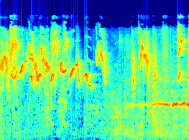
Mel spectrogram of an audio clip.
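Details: Rainbow lorikeets giving dense, high, screechy chattering notes in quick succession, sweeping up and down, with a brief quieter gap and a faint steady tone in the background.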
